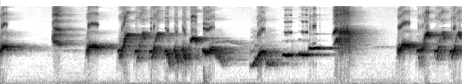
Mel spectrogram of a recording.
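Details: Continuous white-rumped shama song played as a lure to get other shamas answering: dense, fast, varied warbling with sliding whistles, harsh high notes and chattering phrases, barely pausing.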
